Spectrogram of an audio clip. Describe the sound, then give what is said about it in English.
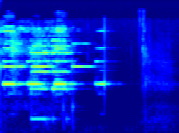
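Overlapping electronic alarm tones from hospital patient monitors in an ICU, attached to an intubated woman on a breathing machine, chime in quick succession for about a second and a half, then stop, leaving quiet with a faint click. “She was intubated, and uh, she was on a breathing machine, and all the monitors.”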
